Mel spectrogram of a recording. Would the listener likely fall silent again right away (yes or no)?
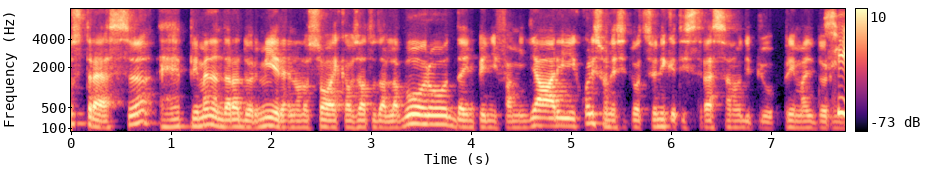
no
